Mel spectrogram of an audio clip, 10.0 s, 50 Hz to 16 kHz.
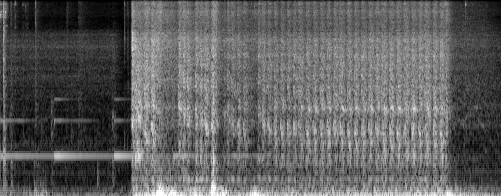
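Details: Rebuilt Toyota 2JZ (GS300) with six new plugs and new coil packs: steady cranking about four turns a second for six seconds, never firing; cam timing out, seized variable cam gear. Owner also suspected bad gas; timing later redone.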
